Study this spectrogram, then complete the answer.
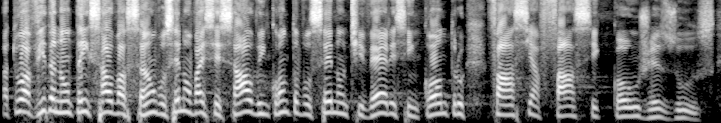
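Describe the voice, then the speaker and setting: A man's voice: sits high, normal speed, few pauses, big-room sound. A male pastor, preaching a sermon emphatically, repeating lines and appealing directly to the congregation. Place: church service.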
